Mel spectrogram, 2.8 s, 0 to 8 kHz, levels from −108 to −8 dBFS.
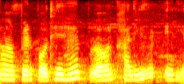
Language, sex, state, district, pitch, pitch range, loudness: Hindi, female, Punjab, Kapurthala, 175 Hz, 165-185 Hz, -15 LUFS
